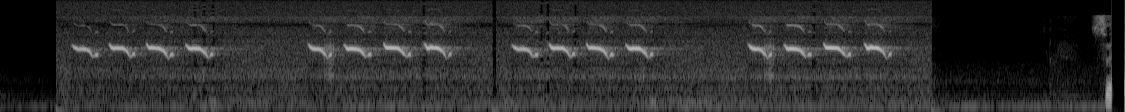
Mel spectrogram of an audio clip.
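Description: Tufted Titmouse whistles clear, down-slurred two-note phrases, peter-peter-peter, in runs of four or five with short pauses. A faint low hum, then a brief click at the end.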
